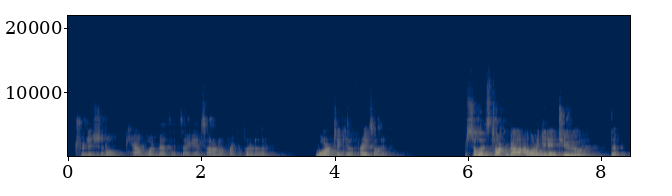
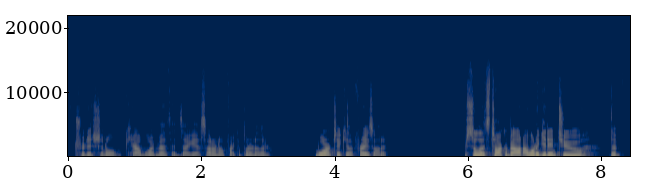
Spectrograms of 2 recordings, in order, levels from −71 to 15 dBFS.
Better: second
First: room echo; slight; dies away in 0.6 s // off-mic speech; somewhat distant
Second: none

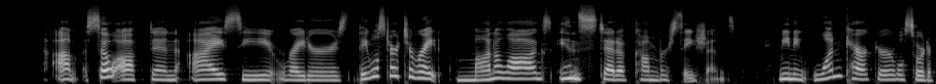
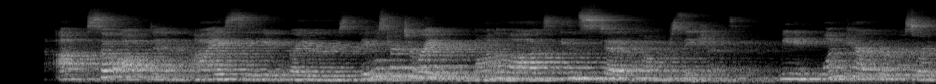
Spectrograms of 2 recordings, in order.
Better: first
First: none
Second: room echo; strong; dies away in 3 s // off-mic speech; far

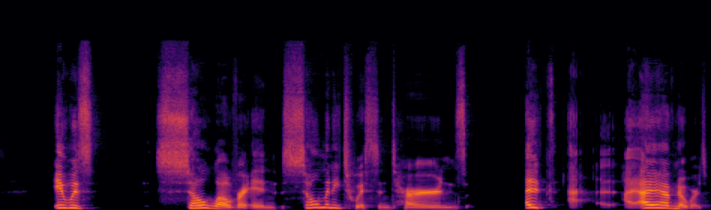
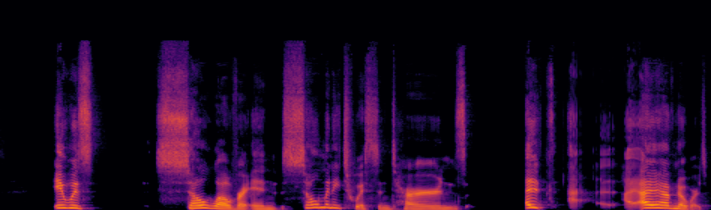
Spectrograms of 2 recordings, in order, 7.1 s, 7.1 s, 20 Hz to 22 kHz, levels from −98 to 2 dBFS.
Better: second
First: thin; very slightly; fading below 250 Hz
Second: none

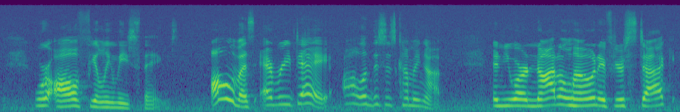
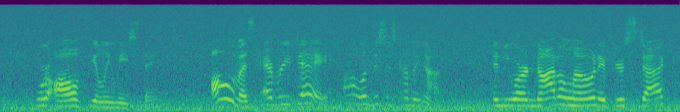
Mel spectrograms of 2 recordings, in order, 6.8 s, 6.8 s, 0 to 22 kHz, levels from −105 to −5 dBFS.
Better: first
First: hiss; faint; throughout; 25 dB below the speech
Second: hiss; loud; throughout; 8 dB below the speech

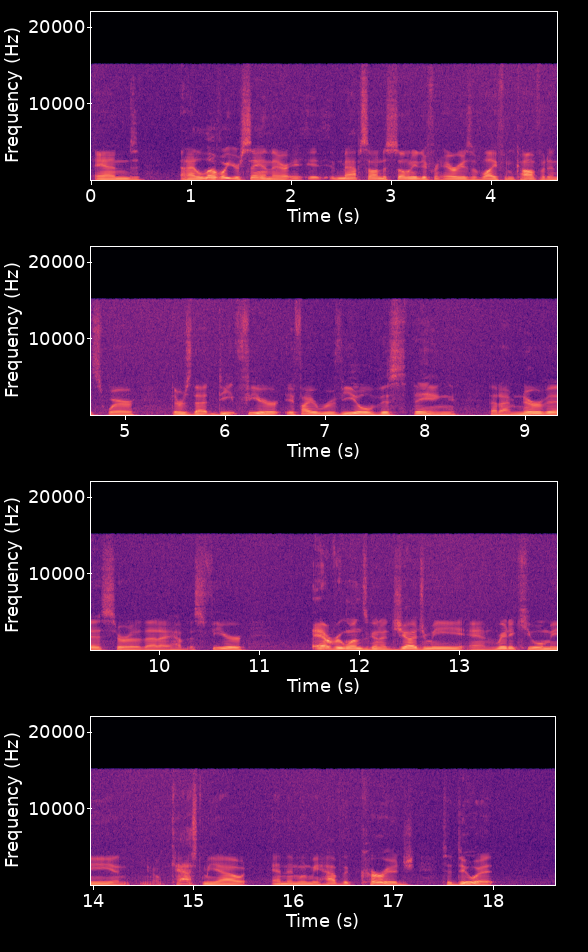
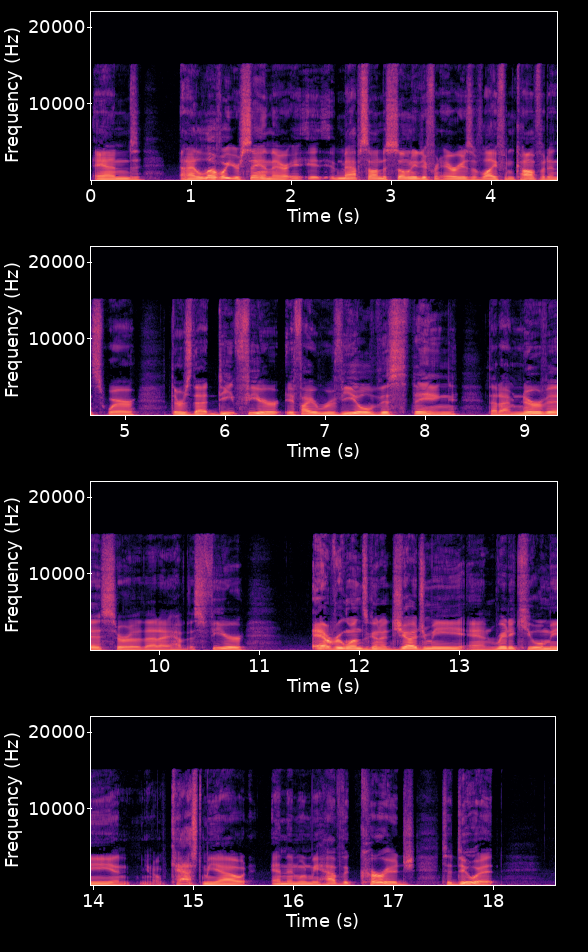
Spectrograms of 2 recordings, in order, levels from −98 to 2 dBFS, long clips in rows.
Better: second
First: hiss; noticeable; throughout; 20 dB below the speech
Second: none

